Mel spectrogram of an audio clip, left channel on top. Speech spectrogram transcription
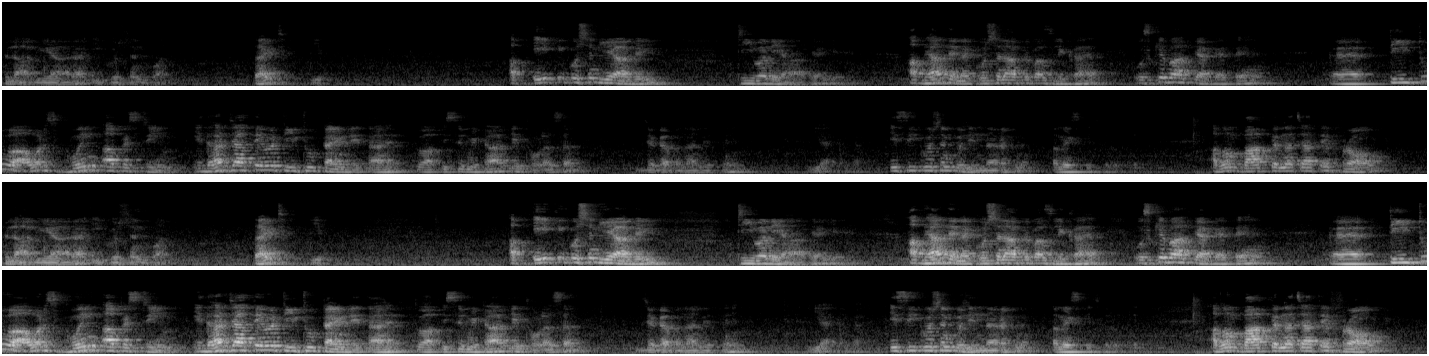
फिलहाल ये आ रहा इक्वेशन 1, राइट। ये अब अब एक इक्वेशन ये आ गई, T1 यहाँ आ गया ये। अब ध्यान देना, क्वेश्चन आपके पास लिखा है, उसके बाद क्या कहते हैं, T2 hours going up stream, इधर जाते हुए T2 टाइम लेता है। तो आप इसे मिटा के थोड़ा सा जगह बना लेते हैं, ये आएगा। इस इक्वेशन को जिंदा रखना, हमें इसकी जरूरत है। अब हम बात करना चाहते हैं from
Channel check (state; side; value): quieter; left; 8.1 dB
